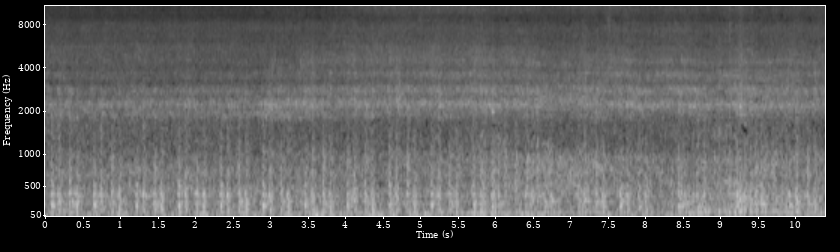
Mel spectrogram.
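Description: A freight train of open gondola wagons rolling past close by: a steady, loud rolling noise of steel wheels on rail, thick with rapid wheel clatter, and a faint steady ring higher up.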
